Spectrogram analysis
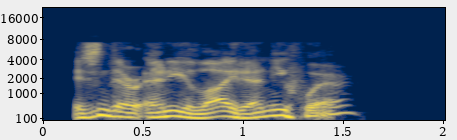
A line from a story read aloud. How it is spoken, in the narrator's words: Nikolai inquired cheerfully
